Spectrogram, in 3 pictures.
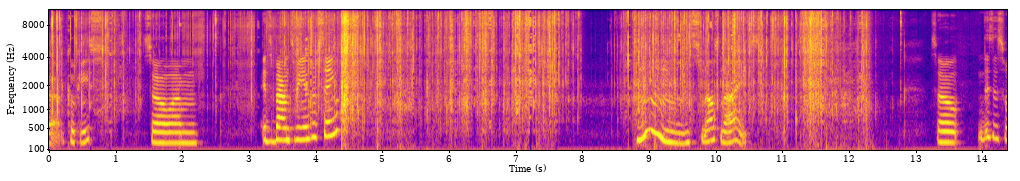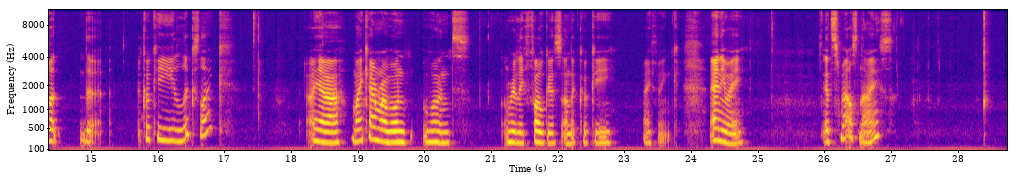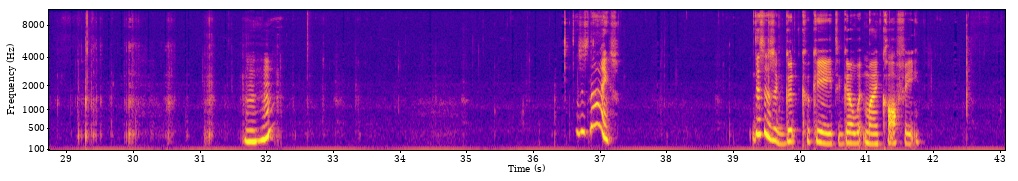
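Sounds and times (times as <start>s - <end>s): chewing with crunches: 0.0s - 3.2s, 3.8s - 12.3s, 29.1s - 36.5s
cookie crunching bite: 0.0s - 12.4s, 29.1s - 33.5s
plastic packaging crinkling: 0.0s - 12.7s.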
